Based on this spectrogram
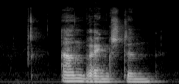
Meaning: plural of aanbrengst
- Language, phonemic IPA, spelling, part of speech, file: Dutch, /ˈambrɛŋstə(n)/, aanbrengsten, noun, Nl-aanbrengsten.ogg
